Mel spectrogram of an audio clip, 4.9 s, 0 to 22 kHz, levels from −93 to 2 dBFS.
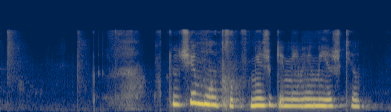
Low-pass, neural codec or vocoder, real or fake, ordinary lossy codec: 7.2 kHz; codec, 16 kHz, 2 kbps, X-Codec, HuBERT features, trained on LibriSpeech; fake; none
